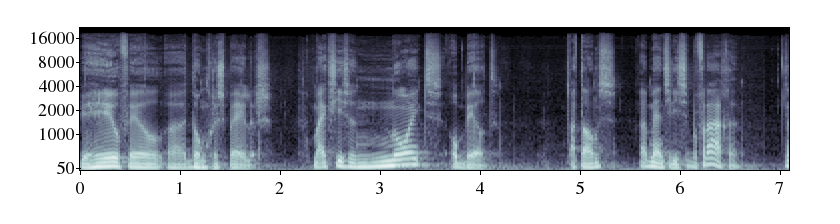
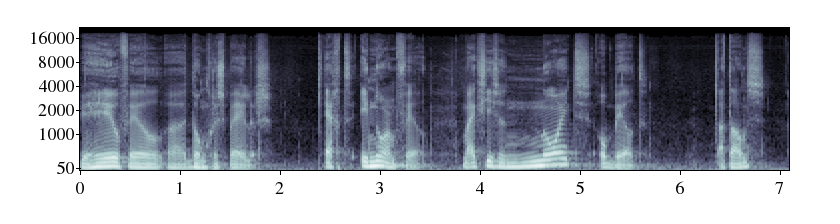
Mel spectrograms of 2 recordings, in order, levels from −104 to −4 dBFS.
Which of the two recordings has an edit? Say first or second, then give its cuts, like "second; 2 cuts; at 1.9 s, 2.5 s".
first; 1 cut; at 2.2 s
